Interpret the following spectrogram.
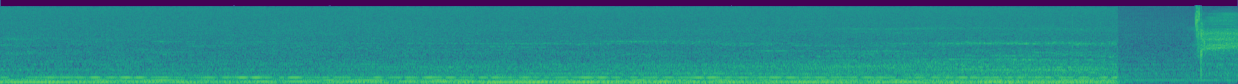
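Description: Ethereal ambient drone from the composed soundtrack of a black hole art installation: a few sustained low tones over a soft hiss, cutting off abruptly about eleven seconds in.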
